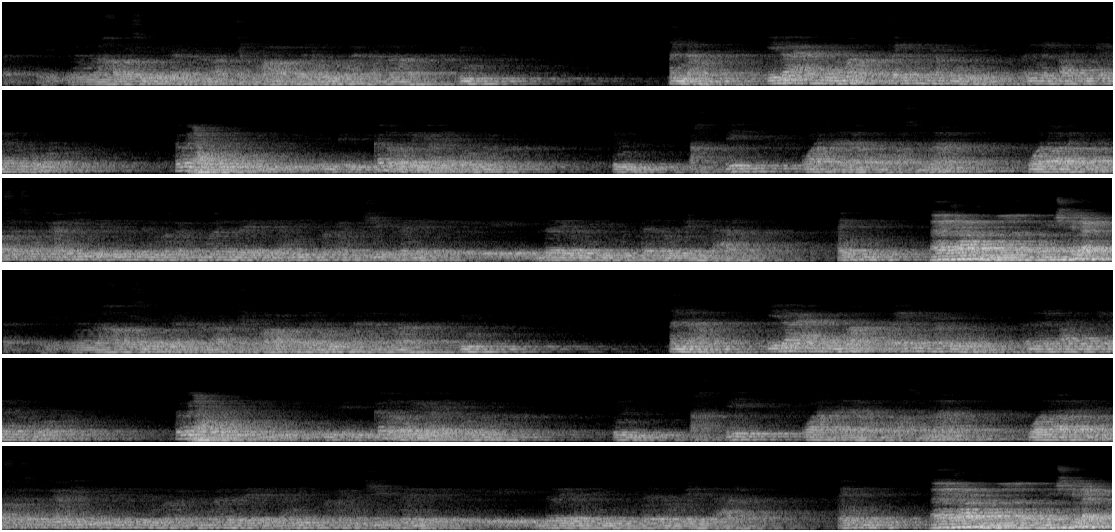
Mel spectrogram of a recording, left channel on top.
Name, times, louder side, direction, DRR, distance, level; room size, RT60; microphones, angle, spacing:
voice 1, 0.3-4.2 4.6-4.8 6.7-7.1 7.6-9.9 10.2-11.7 12.8-16.1 17.2-17.5 18.0-18.6 19.1-20.7 21.4-29.7 30.5-31.1, equal, 60° left, -9 dB, 0.6 m, -25 dB
voice 2, 31.5-33.1, equal, 25° left, -8 dB, 0.8 m, -17 dB
5.0 x 2.0 x 3.6 m, 2.8 s
head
